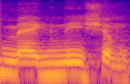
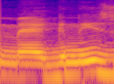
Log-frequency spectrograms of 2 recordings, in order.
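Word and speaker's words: magnesium: 16, sodium 23, मैग्नीशियम, this one इज मैग्नीशियम। कई बच्चे pronounce ही गलत कर देते हैं, मैग्नीज बोल देते हैं, वो गलत है।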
